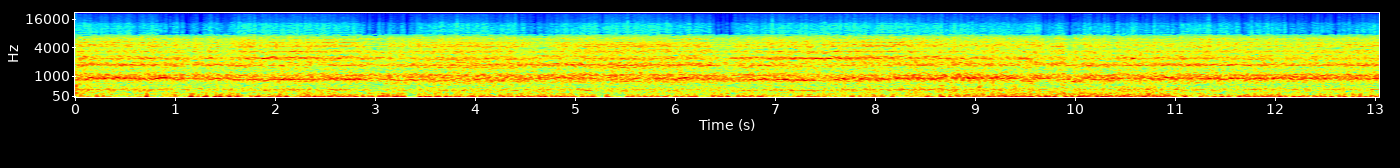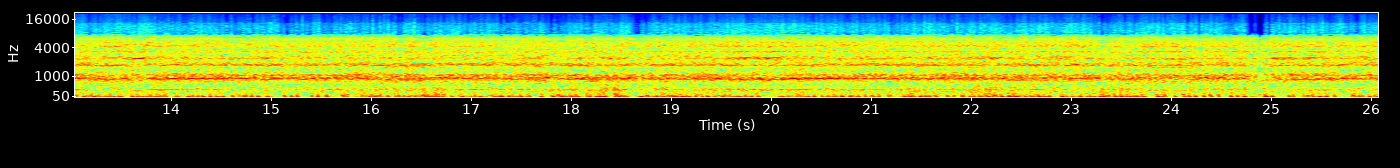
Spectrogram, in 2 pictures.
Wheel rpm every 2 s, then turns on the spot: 230, 210, 220, 210, 230, 230, 230, 230, 230, 230, 220, 230, 220.
none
